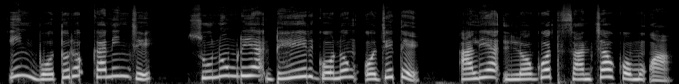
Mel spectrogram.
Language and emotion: Santali, fearful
